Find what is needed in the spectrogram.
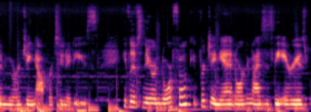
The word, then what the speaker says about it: Norfolk: Also, we pronounce it as Norfolk, so it's no L in there. It's just Norfolk.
